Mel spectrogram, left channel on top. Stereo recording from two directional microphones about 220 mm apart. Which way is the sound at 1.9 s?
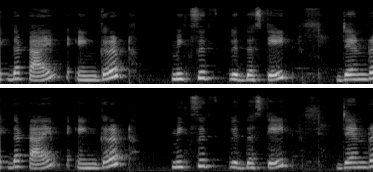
Centre (ahead or behind).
